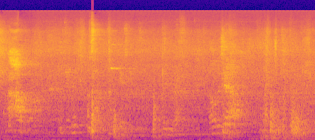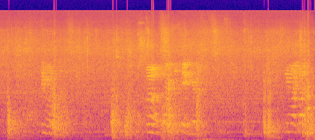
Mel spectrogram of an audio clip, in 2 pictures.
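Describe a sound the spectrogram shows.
A small crowd of men shouts and cheers in an echoing hall.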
